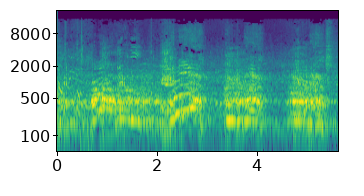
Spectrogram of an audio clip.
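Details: Two lions fighting, giving harsh, wavering growls and snarls with strong low harmonic bands, swelling in bursts roughly every second and a half, some rising and falling in pitch.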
